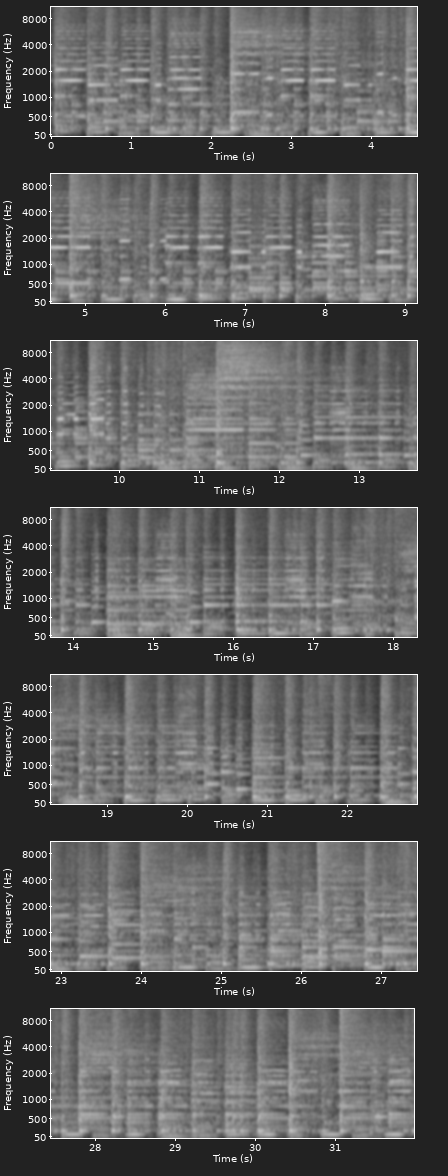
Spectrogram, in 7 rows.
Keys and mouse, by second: 1.3-3.2 drag, 4.3-6.1 drag, 7.9 click, 9.0-10.9 drag, 12.0-13.8 drag, 15.4-17.1 drag, 17.8 click, 19.4 g, 21.9-23.7 drag, 24.5-26.6 drag, 28.1-28.6 drag, 30.0 click.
